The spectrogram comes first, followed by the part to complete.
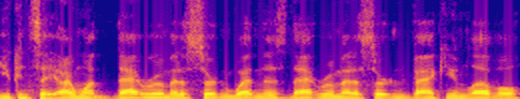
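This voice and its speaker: The man's voice has a dark, mellow tone at a medium pitch. He talks at a very fast pace. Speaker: product reviewer. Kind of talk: tutorial. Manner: casual.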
